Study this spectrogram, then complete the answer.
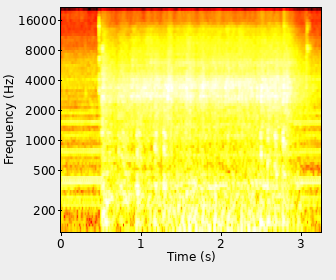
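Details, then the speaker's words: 800HP Subaru STI after engine failure, briefly cranked: the starter spins about two seconds with uneven chugs but never catches. Cylinders are flooded with fuel, blown out before retrying. "yeah yeah there's a lot of fuel in there go ahead do it again"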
